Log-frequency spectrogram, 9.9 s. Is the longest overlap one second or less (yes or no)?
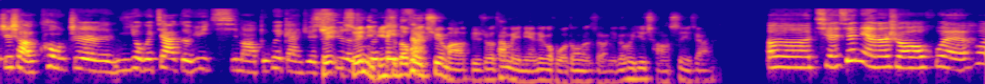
no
